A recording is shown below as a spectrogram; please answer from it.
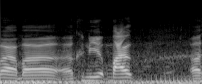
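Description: A person talking over the engine of a small motorcycle riding past close by, its engine a steady low rumble under the voice.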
